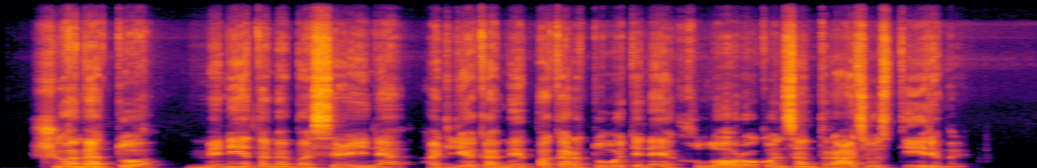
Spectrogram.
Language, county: Lithuanian, Marijampolė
